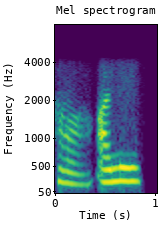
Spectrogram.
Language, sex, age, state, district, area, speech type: Goan Konkani, female, 18-30, Goa, Canacona, rural, conversation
